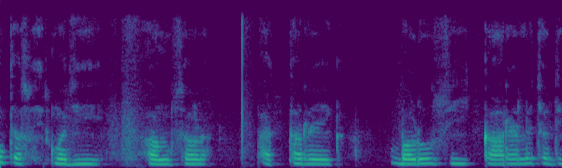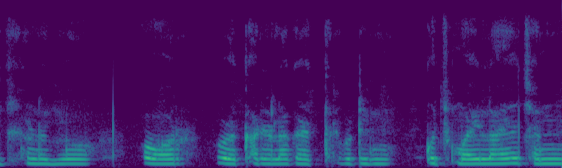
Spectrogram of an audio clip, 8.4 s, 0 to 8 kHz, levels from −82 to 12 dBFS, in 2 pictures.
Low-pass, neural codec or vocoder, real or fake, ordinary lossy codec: 7.2 kHz; none; real; none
